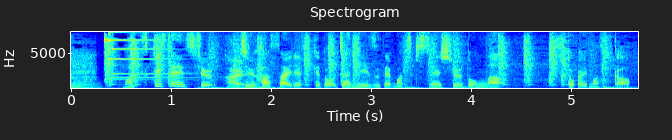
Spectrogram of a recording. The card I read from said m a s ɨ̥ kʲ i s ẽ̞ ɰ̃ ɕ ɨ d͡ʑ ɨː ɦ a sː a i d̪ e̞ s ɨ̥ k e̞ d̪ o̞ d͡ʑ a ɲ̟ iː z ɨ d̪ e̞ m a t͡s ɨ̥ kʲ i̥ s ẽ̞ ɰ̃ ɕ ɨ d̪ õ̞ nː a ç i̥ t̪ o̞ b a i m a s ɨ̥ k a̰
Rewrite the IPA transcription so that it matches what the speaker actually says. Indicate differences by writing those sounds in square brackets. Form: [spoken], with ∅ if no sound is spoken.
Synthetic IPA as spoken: m a [t͡s] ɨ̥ kʲ i s ẽ̞ ɰ̃ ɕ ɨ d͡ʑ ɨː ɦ a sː a i d̪ e̞ s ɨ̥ k e̞ d̪ o̞ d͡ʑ a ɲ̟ iː z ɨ d̪ e̞ m a t͡s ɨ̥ kʲ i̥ s ẽ̞ ɰ̃ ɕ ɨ d̪ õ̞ nː a ç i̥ t̪ o̞ [ɡ] a i m a s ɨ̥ k a̰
